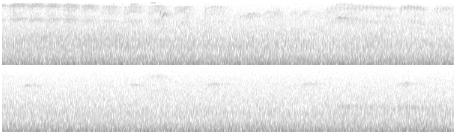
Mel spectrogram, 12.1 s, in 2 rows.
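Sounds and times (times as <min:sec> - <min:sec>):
small birds calling: 0:00.0 - 0:06.6.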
